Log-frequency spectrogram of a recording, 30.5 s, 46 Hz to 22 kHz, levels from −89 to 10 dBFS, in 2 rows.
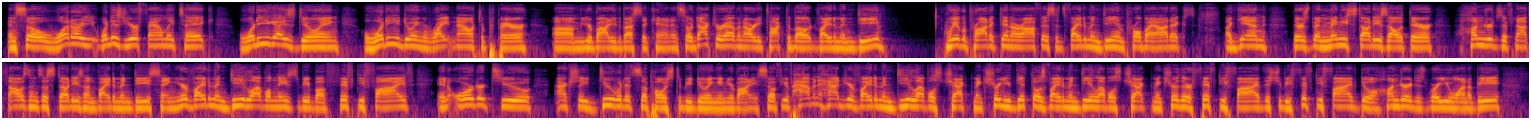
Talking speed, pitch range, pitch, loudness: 245 wpm, 150-175 Hz, 160 Hz, -15 LUFS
